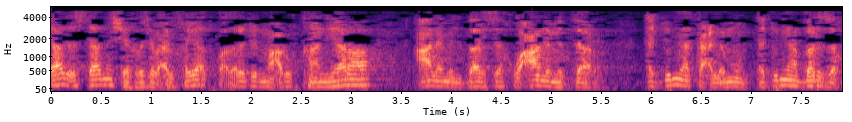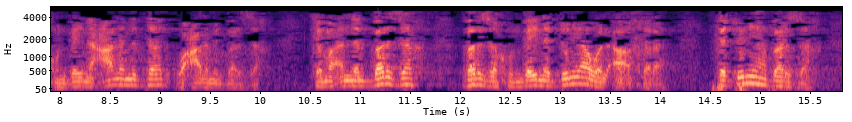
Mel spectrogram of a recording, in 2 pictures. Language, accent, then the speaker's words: Arabic; Iraq; moved away; طلعونا احنا العراقيين، طلعونا من العراق صدام لعنة الله عليه وزمرة صدام البعثين، طلعونا من العراق ولا نملك شيئا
